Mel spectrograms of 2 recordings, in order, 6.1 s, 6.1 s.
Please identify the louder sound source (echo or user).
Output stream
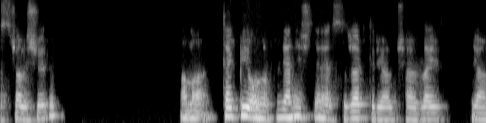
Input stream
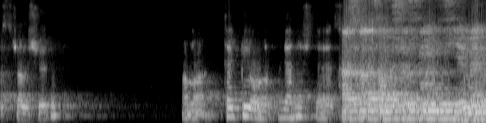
user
